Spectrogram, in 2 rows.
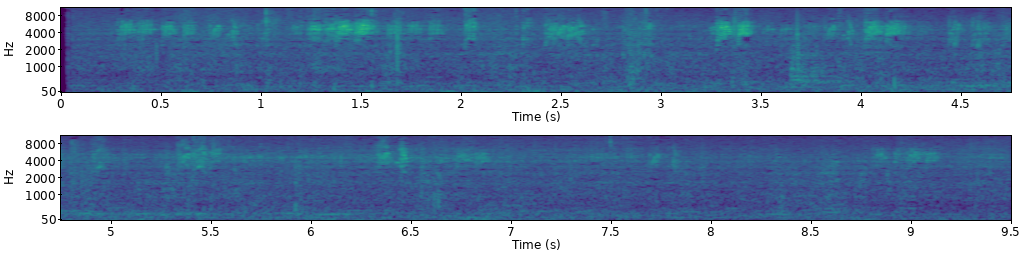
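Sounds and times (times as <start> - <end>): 
common house martin calling: 0.1 - 9.4.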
